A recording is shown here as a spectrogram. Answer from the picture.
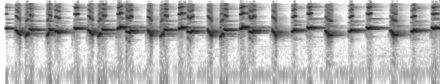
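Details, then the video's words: Yellow-vented bulbul (Pycnonotus goiavier) sings a lively, bubbly stream of short liquid notes, about one every second, rising and dipping in pitch, with no other sounds. "Burung trucukan gacor"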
